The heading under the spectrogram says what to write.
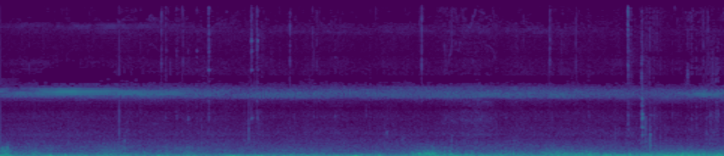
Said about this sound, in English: Good thing I decided to turn back, because it's raining a little harder now. Oh. That lightning was close.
